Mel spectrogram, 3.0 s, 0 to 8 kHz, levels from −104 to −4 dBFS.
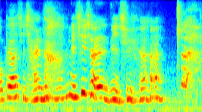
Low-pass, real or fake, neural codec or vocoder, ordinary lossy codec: none; real; none; none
